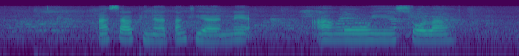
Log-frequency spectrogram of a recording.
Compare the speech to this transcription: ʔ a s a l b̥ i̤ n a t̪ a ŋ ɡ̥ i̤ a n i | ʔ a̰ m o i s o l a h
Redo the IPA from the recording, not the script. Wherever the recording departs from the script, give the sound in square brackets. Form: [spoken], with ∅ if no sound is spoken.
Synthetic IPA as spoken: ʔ a s a l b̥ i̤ n a t̪ a ŋ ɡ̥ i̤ a n [e] | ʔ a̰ [ŋ] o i s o l a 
